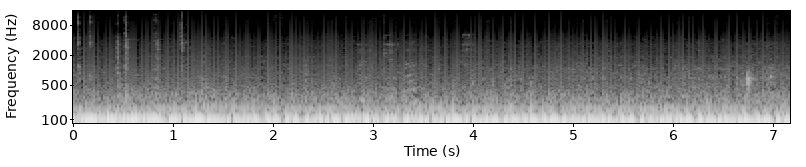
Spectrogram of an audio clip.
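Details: 1956 Dodge at cruising/highway speed, heard from inside the cabin: a heavy, steady low drone coming from all around with no clear knock; owner plans sound deadening, and the noise source is not yet located.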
